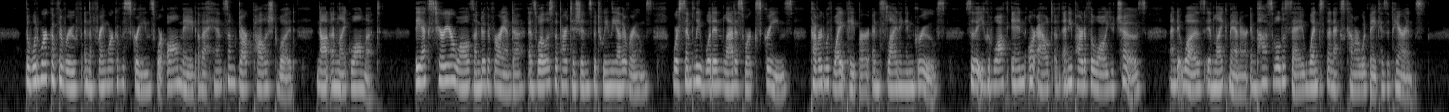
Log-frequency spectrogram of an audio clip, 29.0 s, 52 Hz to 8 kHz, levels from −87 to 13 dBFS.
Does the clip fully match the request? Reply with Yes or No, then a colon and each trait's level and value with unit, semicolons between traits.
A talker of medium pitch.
Yes: medium, 165 Hz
